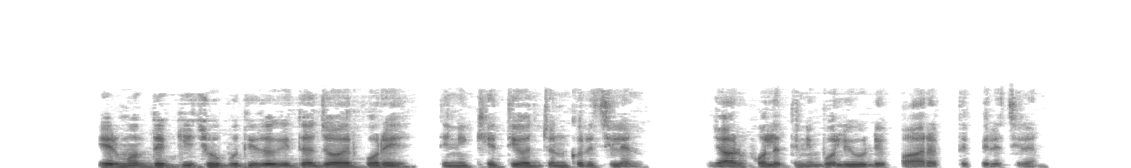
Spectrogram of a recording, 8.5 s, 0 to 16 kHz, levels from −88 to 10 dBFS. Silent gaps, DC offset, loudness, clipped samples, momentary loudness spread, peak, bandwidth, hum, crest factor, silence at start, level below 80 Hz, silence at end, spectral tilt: 3.17-3.30 s, 4.88-5.29 s, 7.07-7.18 s, 7.29-7.33 s; under 0.1%; -24 LUFS; under 0.1%; 12 LU; -6 dBFS; 7.8 kHz; none; 18 dB; 0.75 s; -68 dBFS; 0.65 s; -6 dB/octave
